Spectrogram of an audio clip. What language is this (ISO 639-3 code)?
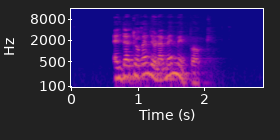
fra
